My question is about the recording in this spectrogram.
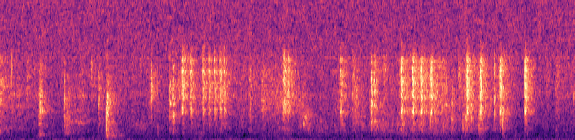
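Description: Chalk on a chalkboard: sharp taps and bursts of fast clicking chatter as it is written with, twice in dense runs.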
